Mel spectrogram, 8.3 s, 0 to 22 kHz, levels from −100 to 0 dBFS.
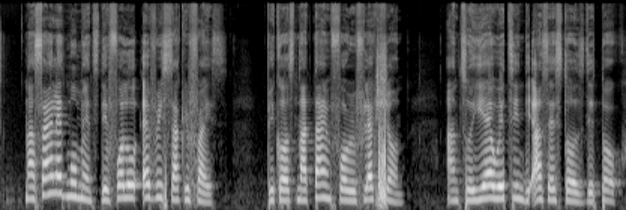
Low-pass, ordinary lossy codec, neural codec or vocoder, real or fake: none; none; none; real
